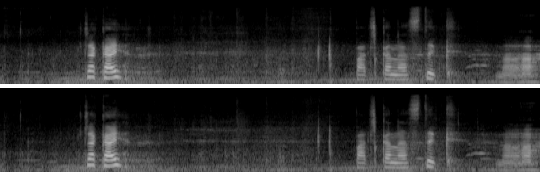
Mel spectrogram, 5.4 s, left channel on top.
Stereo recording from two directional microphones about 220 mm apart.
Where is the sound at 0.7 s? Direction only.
5° right (ahead or behind).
